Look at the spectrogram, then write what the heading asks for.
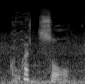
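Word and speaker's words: quetzal: Respend respplendant quitzel rhymes with pretzel.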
